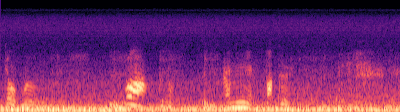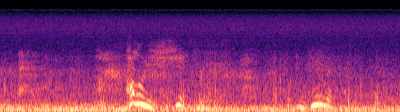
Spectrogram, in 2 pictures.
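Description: A young child squeals and shrieks close by.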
